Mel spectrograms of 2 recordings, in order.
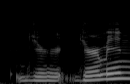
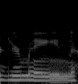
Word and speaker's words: German: And then the other girl, Liberty or Libby, Rosalind German or Germain, however you say it.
